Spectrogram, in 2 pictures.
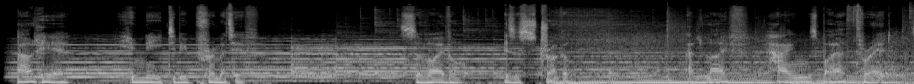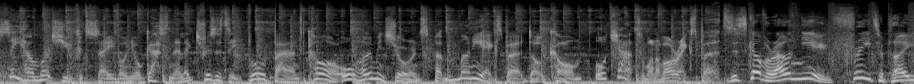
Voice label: Commercial

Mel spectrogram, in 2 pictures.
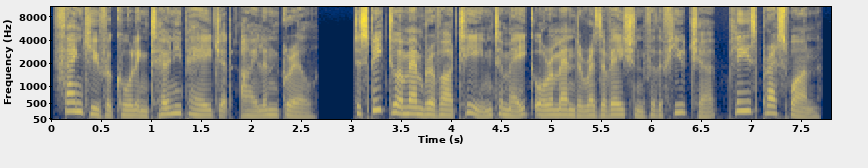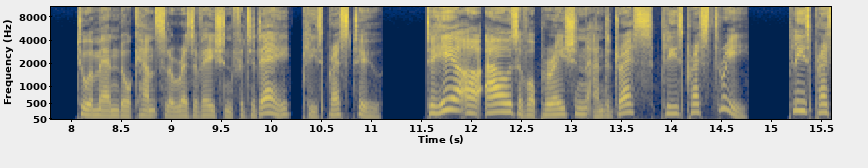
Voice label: ivrs

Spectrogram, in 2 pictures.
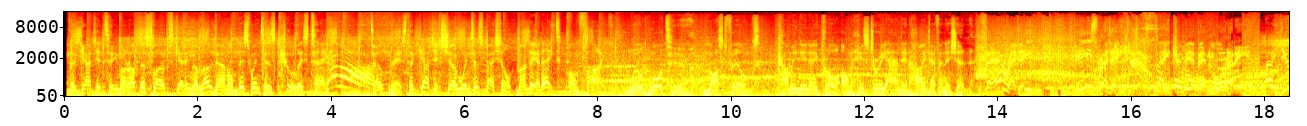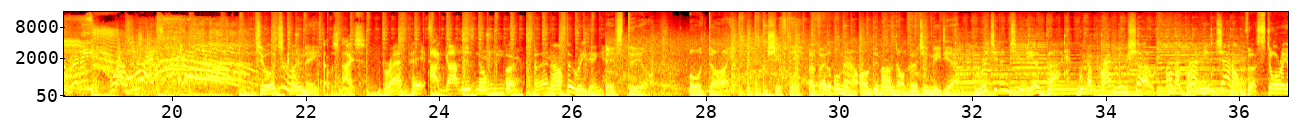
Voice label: promo

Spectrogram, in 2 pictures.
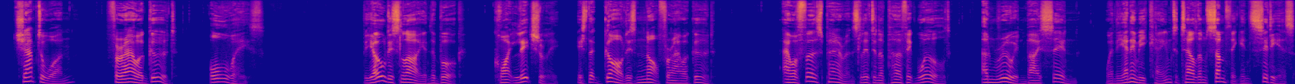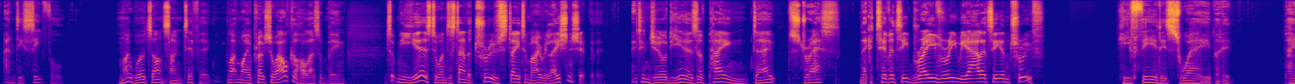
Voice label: audiobook

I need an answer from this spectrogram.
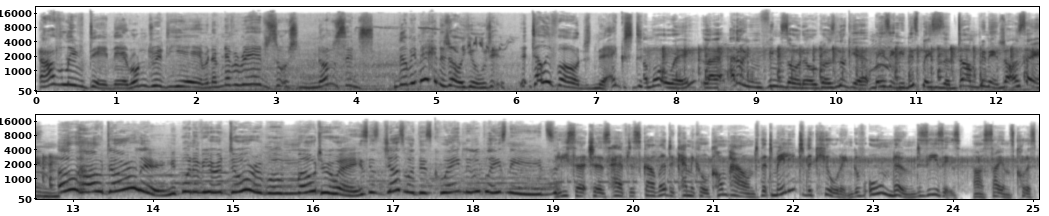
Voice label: Character

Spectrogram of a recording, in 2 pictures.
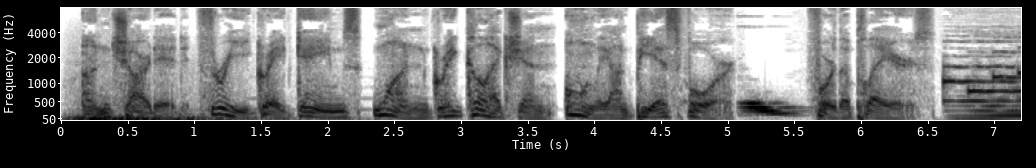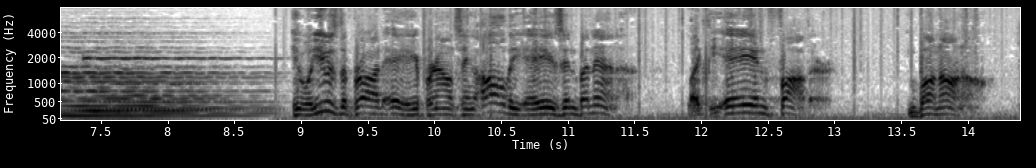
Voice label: US Accent

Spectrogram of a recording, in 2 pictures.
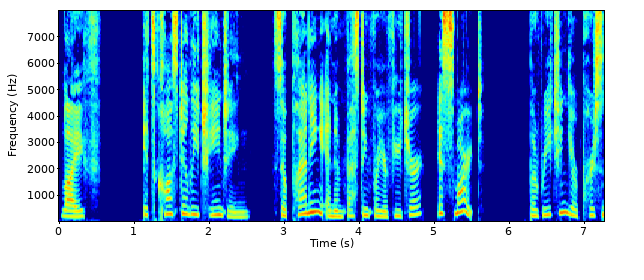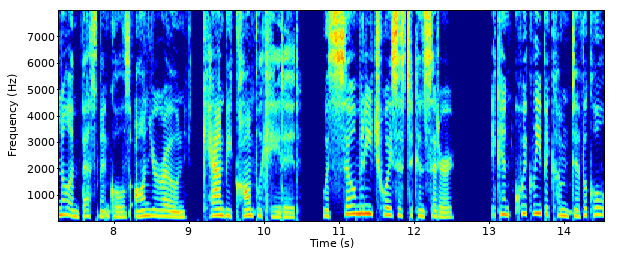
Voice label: US Mid-Atlantic

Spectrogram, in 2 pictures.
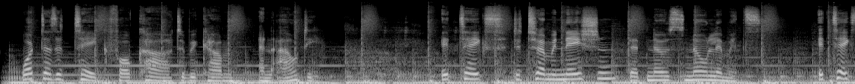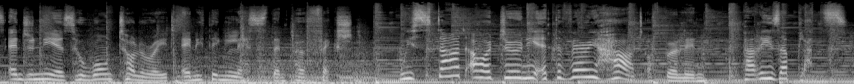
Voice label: ENG

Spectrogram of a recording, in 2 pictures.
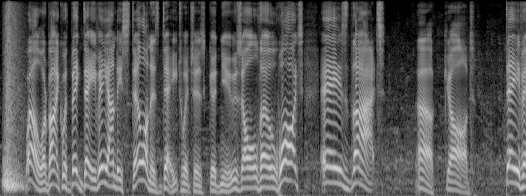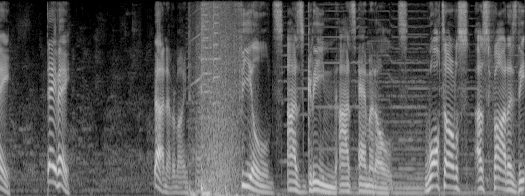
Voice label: Narration

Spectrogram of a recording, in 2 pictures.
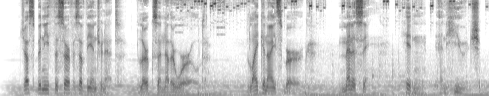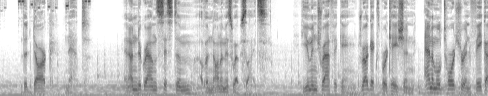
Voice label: Narration

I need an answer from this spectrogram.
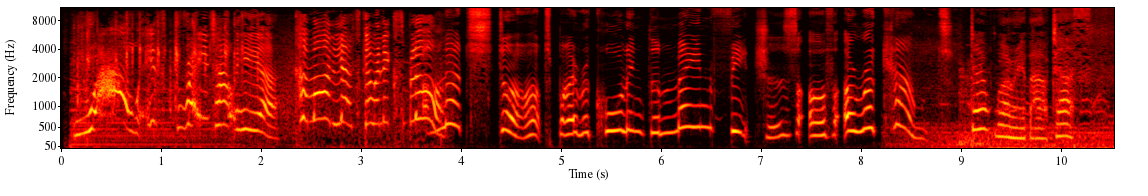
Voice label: Kids Voice Compilation

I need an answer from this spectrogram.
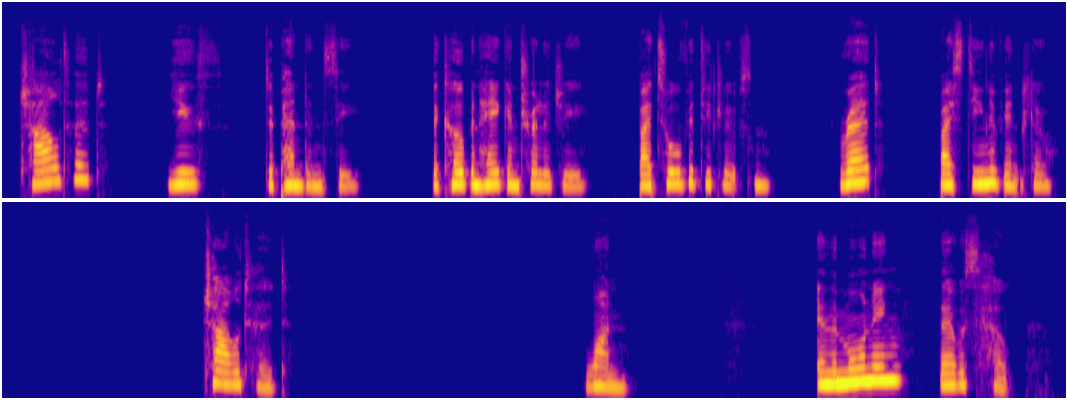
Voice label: Audiobook

